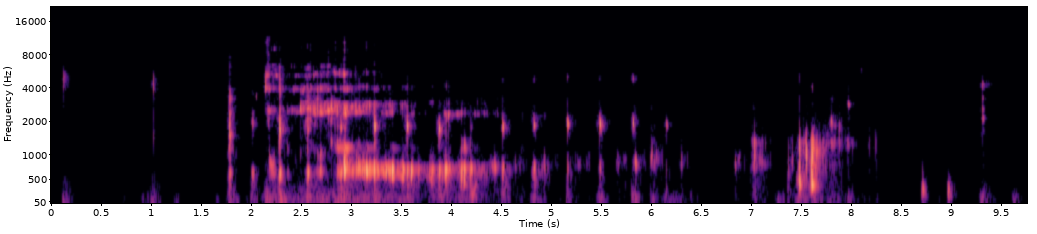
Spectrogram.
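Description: Beer glugs from a bottle into a relatively large glass matched to the beer, in a gurgling pour lasting about two seconds, its pitch shifting as it fills, followed by scattered clicks, drips and a soft fizzing crackle. No one speaks.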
